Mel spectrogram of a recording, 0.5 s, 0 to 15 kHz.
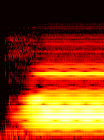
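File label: English Horn mf G#2; Digital Sound Factory Virtuoso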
